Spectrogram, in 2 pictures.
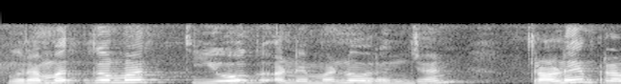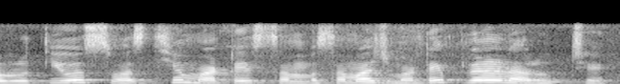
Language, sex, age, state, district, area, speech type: Gujarati, female, 30-45, Gujarat, Rajkot, urban, spontaneous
